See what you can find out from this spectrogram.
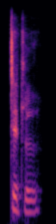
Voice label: "tittle", Indian

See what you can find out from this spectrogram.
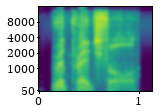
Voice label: "reproachful", British

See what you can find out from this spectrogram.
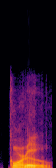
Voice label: "guru", American

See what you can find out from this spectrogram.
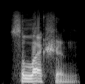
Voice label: "selection", American

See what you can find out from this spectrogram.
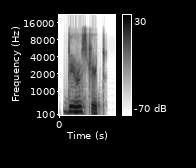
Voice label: "derestrict", Indian

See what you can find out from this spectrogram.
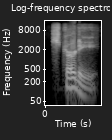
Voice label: "sturdy", American

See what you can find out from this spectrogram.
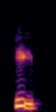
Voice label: "hebe", Indian

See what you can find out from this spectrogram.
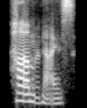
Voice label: "harmonize", Indian

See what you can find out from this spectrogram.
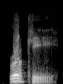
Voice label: "rookie", American

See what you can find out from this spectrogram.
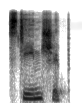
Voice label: "steamship", Indian

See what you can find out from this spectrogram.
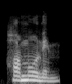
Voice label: "homonym", Indian

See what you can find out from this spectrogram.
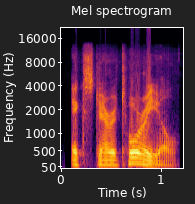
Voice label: "exterritorial", American

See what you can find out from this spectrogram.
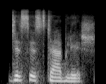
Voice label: "disestablish", Indian

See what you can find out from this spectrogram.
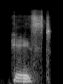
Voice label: "haste", Indian

